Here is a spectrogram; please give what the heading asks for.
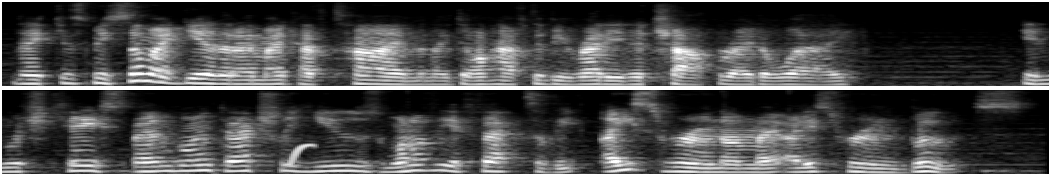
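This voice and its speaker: A man's voice: fairly high pitch, pushed and bright, rough recording. A man playing a tabletop game, thinking aloud as he plans his turn and explains the rules. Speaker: player.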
